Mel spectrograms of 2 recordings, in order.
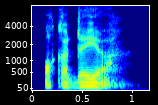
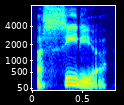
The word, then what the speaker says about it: acedia: Acadia is the, or Acadia, Here, I always think about how to pronounce this word because I learned it mostly from Dr. Kleinig, who says it in Australian. Acadia. And no, most Americans say acedia, but this is helpful to have the Greek here because that's not a C, that's a K.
